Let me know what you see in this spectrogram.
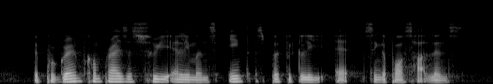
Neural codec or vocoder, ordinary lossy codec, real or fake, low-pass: none; MP3, 64 kbps; real; 7.2 kHz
